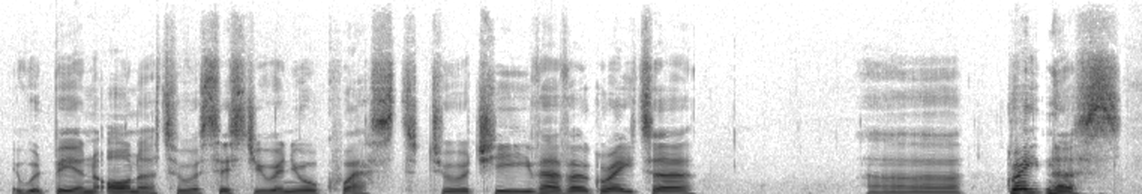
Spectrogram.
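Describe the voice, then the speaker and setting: A woman playing a sly, flattering predator animal, a fossa, coaxing with mock deference in a radio play. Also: sits low, takes it slowly, clean tone, dry recording. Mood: fawning, coaxing. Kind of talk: radio play character acting.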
